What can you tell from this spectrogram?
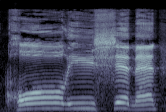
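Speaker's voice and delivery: stretched slowly in disbelief; long amazed exclamation; drawn-out holy shit. Real, not acted. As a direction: let it hang, stunned. Stunned reaction to big upset.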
